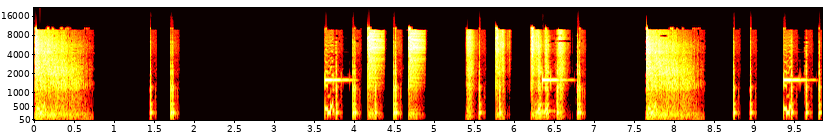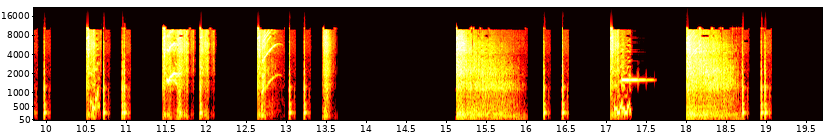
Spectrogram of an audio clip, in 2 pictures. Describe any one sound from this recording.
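Longer game sound effects ring out now and then.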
